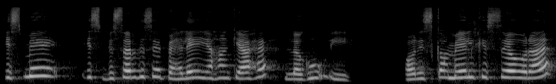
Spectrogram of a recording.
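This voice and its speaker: A woman with a high-pitched voice teaches a grammar lesson in a classroom. She works through examples patiently, posing a question and then answering it herself. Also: unhurried.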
